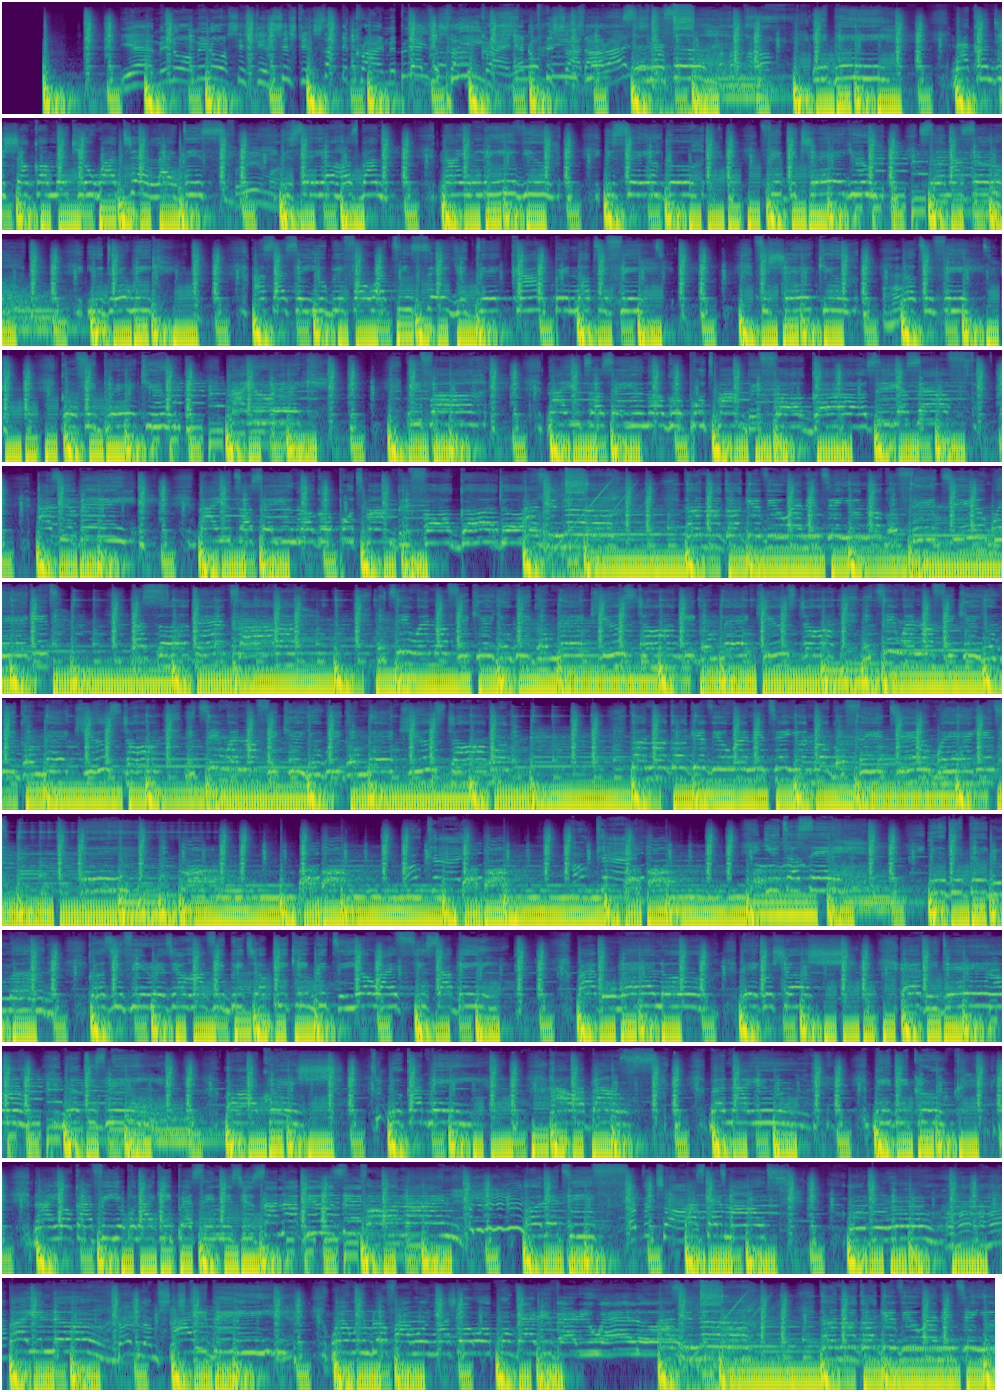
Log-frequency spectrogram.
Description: but she and the song speak gospel throughout.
